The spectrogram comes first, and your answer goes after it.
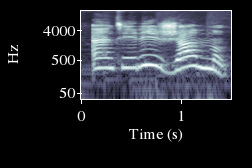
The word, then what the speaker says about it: intelligemment: eux deux mnt mais il faut faire attention à la prononciation de em ent intelligemment et se prend intelligemment d'accord maintenant on passe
